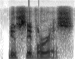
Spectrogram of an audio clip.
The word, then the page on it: nucivorous: American English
